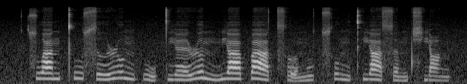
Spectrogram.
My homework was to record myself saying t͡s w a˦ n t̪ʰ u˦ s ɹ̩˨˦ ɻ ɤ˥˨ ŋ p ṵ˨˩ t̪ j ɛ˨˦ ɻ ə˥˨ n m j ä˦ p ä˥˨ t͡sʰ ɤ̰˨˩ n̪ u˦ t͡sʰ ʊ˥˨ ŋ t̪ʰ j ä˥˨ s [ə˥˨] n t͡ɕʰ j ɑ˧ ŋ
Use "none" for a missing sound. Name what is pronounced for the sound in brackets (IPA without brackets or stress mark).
ə˨˦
